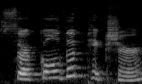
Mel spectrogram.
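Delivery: plain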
